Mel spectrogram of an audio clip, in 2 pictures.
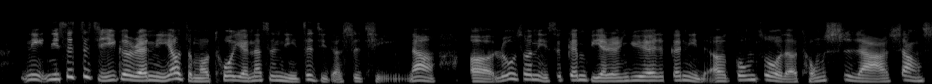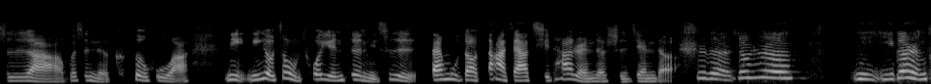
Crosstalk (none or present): none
